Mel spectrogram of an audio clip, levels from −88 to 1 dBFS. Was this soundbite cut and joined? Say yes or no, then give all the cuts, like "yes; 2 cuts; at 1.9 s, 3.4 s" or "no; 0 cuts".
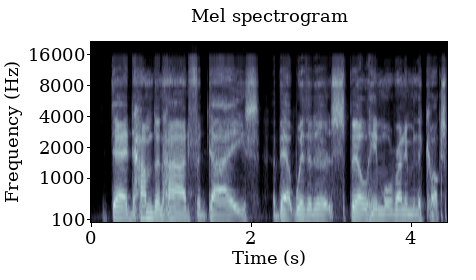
yes; 1 cut; at 2.2 s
